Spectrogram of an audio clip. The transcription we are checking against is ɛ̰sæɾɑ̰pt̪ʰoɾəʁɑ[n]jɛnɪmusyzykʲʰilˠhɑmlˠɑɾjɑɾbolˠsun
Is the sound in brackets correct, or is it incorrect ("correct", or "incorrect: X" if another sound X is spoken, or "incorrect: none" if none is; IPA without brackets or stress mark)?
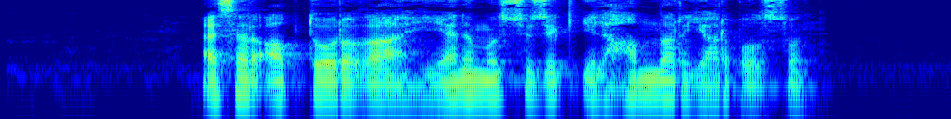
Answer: incorrect: none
